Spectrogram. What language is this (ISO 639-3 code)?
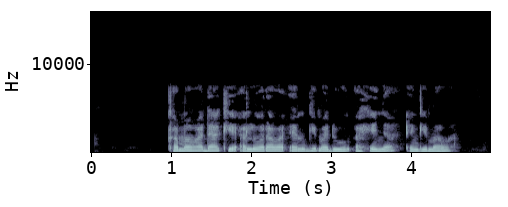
luo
